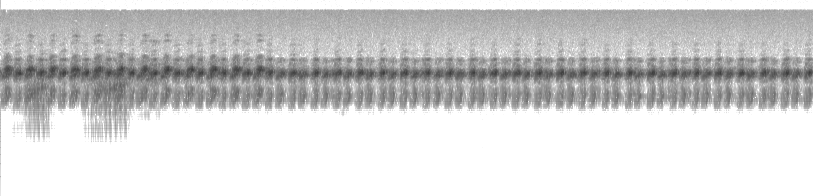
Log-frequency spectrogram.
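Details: Singing tree frogs at a forest pond by night in April, North-East Italy; a rapid, very regular train of high pulsed calls dominates, with two short lower rasps near the start.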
